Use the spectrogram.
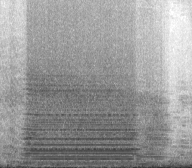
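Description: A loud, continuous video game train rumble with a sustained horn tone blaring over it for a few seconds, then fading back to the rolling rail noise.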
